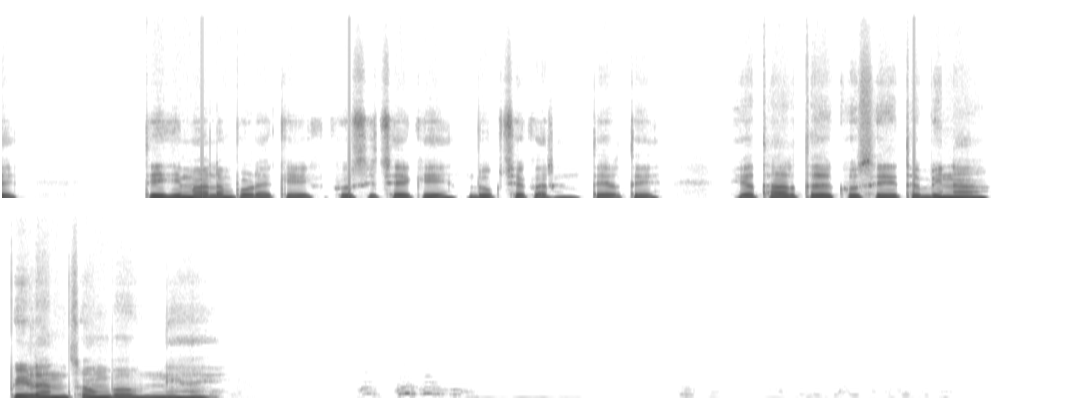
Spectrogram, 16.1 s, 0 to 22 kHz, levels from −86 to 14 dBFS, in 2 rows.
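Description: Brief jumbled moments at 1.50 s (just before "पड़े कि"), 2.61 s (after "पड़े कि", before "चे की दुख चे") and 6.84 s are chunks out of order: a 5.33 ms chunk plays one slot late, creating hard joins.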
